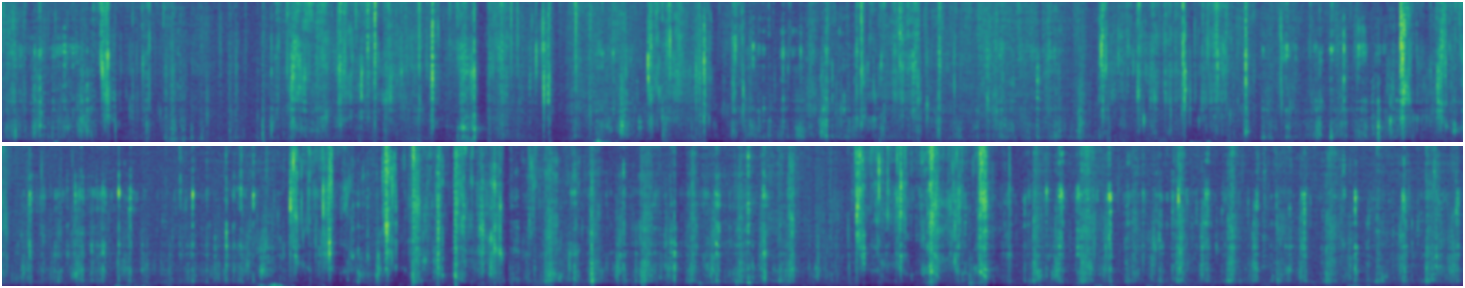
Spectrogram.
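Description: Close-miked eating sounds of a person gnawing grilled pork back ribs off the bone: chewing, smacking and crunching as a dense, irregular run of sharp wet clicks.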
